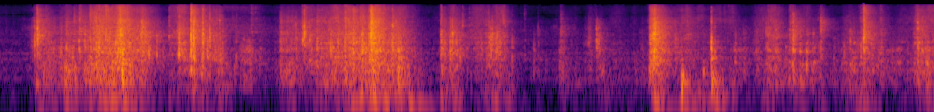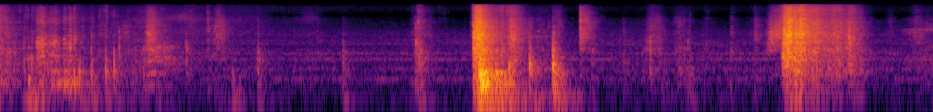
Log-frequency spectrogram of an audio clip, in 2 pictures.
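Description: Crumpled brown packing paper rustling and a cardboard shipping carton being handled, in several bursts. A single thump about ten and a half seconds in, and one more short rustle near the end.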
